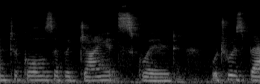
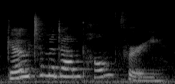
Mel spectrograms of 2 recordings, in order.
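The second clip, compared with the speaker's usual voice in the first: much higher, eager schoolgirl; Hermione voice; 10 semitones higher, 4 dB louder than usual. Acted. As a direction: suggest it brightly. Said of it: "Hermione suggested".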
